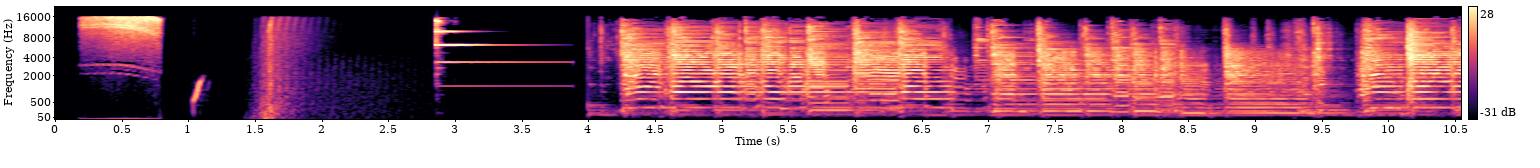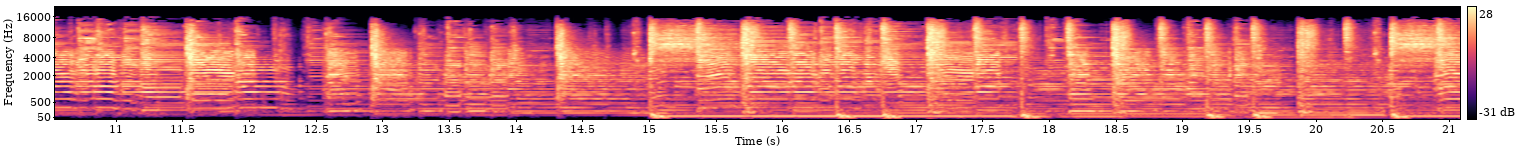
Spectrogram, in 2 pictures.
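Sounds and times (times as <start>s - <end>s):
high swish: 0.2s - 2.6s
rising blip: 0.2s - 2.9s
ringing ding: 2.8s - 4.0s
music with strummed guitar: 4.0s - 21.0s.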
